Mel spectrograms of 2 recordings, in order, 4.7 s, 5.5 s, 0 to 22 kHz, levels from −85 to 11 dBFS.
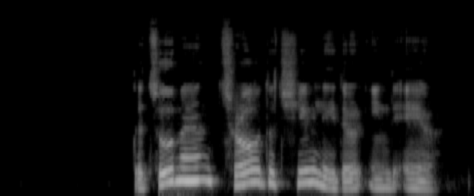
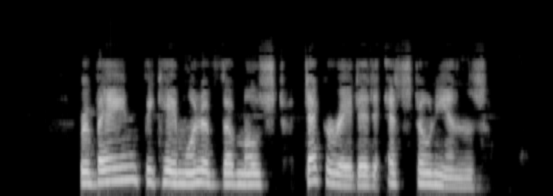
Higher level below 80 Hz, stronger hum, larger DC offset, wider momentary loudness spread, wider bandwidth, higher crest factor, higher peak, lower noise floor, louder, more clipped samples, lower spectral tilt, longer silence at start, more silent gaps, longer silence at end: second, -74 dBFS vs -64 dBFS; neither; neither; first, 14 LU vs 9 LU; first, 13 kHz vs 7.8 kHz; about the same, 16 dB vs 16 dB; second, -16 dBFS vs 0 dBFS; first, under -90 dBFS vs -83 dBFS; second, -32 LUFS vs -15 LUFS; neither; first, -6.5 dB/octave vs -4.5 dB/octave; first, 1.35 s vs 0.8 s; neither; second, 0.4 s vs 0.7 s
